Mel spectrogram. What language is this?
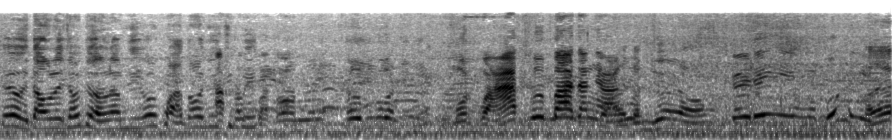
Vietnamese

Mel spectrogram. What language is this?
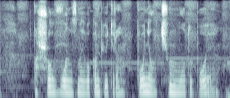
Russian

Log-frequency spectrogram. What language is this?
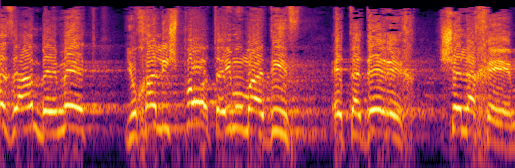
Hebrew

